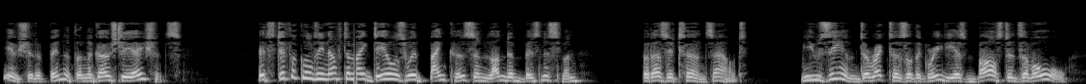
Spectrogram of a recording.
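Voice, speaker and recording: A woman reading the part of a brash, self-made rich man who speaks bluntly and forcefully in short, clipped lines. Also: on the low side, lively intonation, moderate pace, breathy edge, no echo, dull audio.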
